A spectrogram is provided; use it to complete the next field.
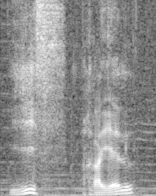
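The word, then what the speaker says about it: יִשְׂרָאֵל: Ça se lit Shema, Yisraël, Adonai, Eloheinu.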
